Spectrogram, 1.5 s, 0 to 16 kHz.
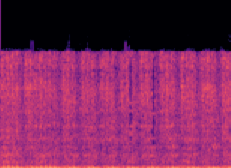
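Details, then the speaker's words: Nissan 200SX S12 CA18ET, idling while waiting to drive: a deep, lumpy idle that stumbles every few beats, sporadic then continuous. Cylinder two is not firing; a stuck or intermittent injector is suspected. Misfire at idle. "interestingly just sitting here waiting to go it's it's picked up a misfire it's it's lost a cylinder I would say"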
